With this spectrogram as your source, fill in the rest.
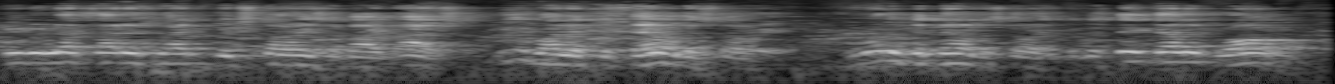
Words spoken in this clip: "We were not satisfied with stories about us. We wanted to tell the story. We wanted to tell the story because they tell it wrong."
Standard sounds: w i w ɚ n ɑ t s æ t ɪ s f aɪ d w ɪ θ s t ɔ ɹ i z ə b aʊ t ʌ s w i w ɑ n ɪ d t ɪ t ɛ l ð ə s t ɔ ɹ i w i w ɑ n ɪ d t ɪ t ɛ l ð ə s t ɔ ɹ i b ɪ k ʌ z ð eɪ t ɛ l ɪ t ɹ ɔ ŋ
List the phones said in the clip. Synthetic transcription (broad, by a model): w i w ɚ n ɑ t s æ t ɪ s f aɪ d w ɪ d s t ɔ ɹ i z ə b aʊ t ʌ s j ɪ w ɑ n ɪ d t ɪ t ɛ l ð ə s t ɔ ɹ i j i w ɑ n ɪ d t ɪ t ɛ l ð ə s t ɔ ɹ i b ɪ k ʌ z ð eɪ t ɛ l ɪ t ɹ ɔ ŋ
